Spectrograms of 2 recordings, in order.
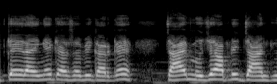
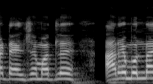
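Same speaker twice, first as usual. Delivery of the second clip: ordinary delivery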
